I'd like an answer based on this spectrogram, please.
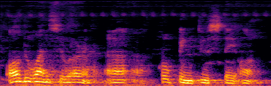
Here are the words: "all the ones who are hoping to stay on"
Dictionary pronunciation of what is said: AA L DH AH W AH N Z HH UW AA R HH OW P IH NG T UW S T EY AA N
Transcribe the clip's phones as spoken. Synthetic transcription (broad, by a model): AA L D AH W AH N S HH UW AA R HH OW P IH NG T UW S T EY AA N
